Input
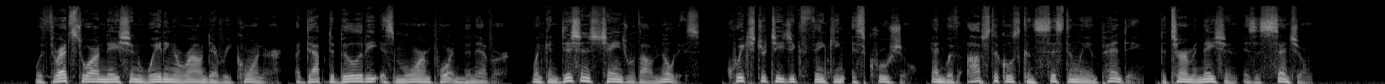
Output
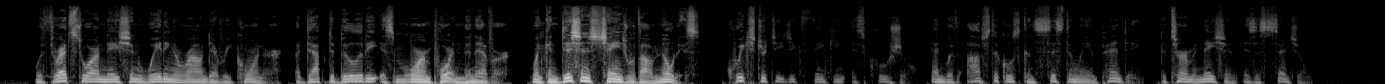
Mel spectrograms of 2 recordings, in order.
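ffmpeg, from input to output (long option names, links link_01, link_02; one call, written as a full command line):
ffmpeg -i in.wav -af "asetnsamples=nb_out_samples=441:pad=0,asendcmd='4.11 volume volume 7dB;6.94 volume volume -2dB;7.67 volume volume -14dB;8.9 volume volume -5.5dB;12.65 volume volume -12.5dB',volume=0dB" out.wav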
